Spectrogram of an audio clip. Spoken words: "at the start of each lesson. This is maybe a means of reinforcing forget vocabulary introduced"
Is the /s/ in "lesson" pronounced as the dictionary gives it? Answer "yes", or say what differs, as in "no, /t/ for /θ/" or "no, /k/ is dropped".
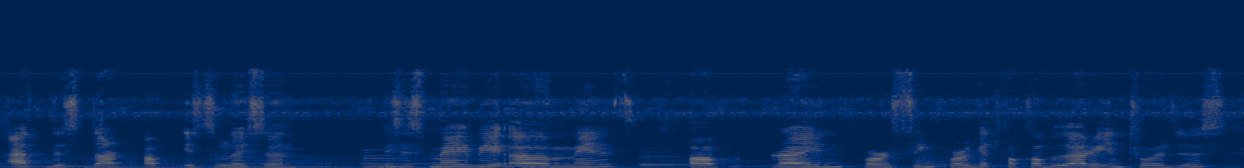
no, /ʃ/ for /s/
